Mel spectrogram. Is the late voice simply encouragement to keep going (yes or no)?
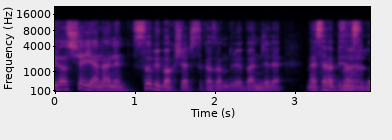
yes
